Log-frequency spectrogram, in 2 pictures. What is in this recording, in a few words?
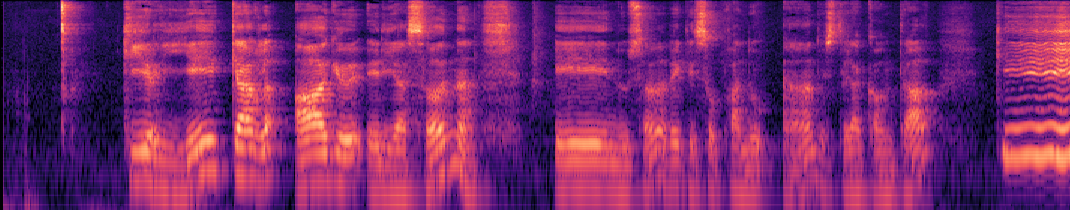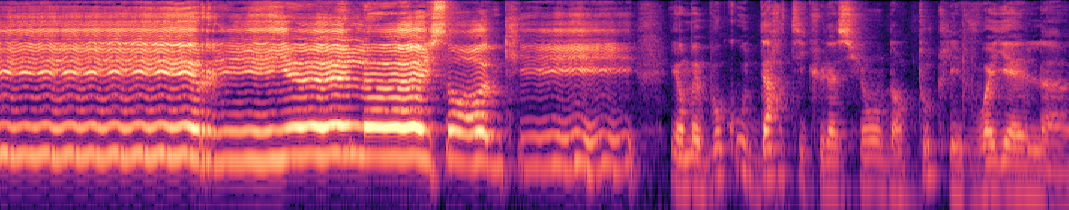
kyrie sop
